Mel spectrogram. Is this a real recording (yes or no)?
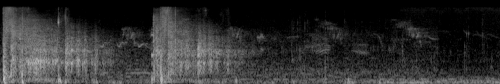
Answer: no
